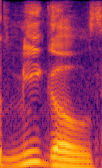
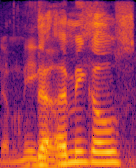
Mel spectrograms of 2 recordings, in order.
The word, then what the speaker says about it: Migos: My kids be like, Dad, it's Migos. What the fuck's the difference? Because they don't know how to pronounce it. It's pronounced Amigo. But Migos is the name of the group, right? I know. Okay. Migos. There ain't no A in front of it.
